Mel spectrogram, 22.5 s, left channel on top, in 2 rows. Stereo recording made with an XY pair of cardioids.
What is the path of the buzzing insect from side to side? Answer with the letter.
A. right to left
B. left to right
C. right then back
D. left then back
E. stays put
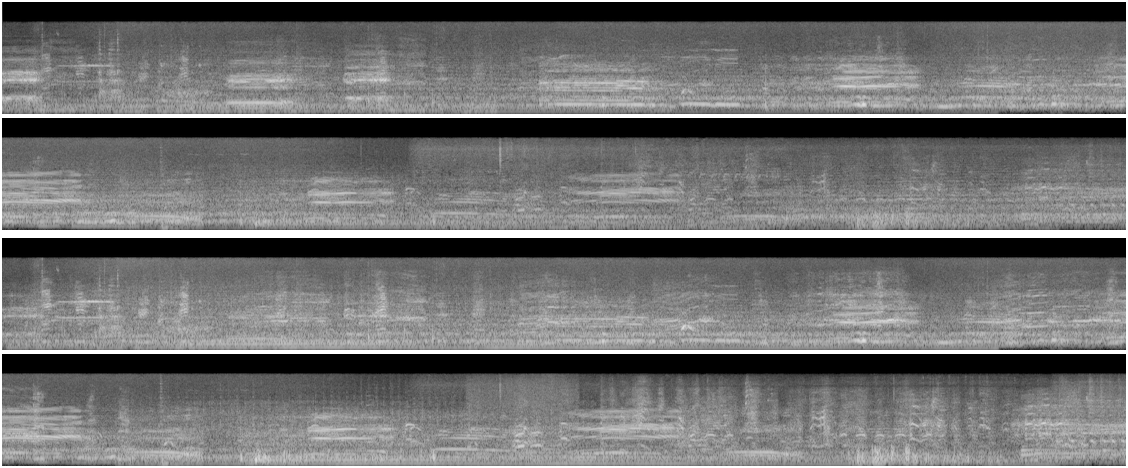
A.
